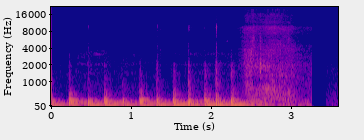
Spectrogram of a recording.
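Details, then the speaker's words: Creworks 8x16 lathe carriage before gib adjustment, rocked by hand: hollow wooden clunks about twice a second from loose carriage adjustment screws letting the carriage knock with play. "all right so this is before adjustment you can hear all that play I don't know if you can see it but you can most definitely hear it"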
